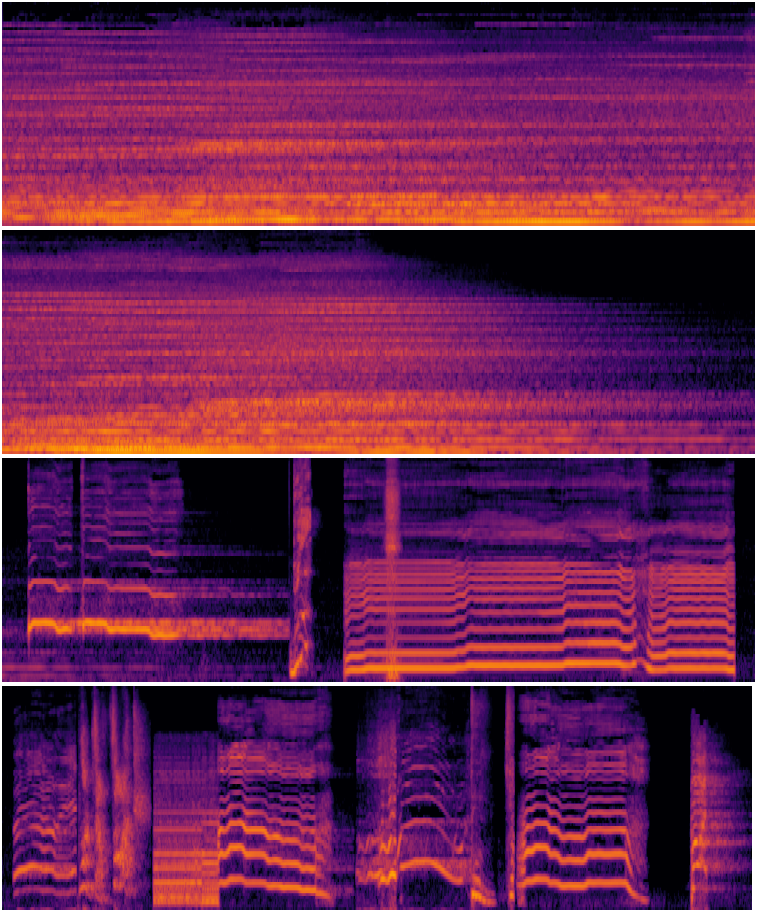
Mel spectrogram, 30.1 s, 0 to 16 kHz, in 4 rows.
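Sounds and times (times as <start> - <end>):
ambient synth pad: 0.0 - 15.2
short sung vocal samples: 15.3 - 23.1.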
